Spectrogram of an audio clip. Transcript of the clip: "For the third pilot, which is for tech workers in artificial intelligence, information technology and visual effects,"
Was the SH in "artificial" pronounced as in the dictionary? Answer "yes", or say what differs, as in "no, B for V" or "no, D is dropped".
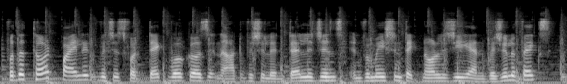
yes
